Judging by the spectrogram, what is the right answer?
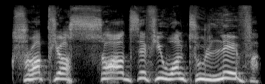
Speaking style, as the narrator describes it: roared Captain Clemson's voice with such authority it rose above the chaos

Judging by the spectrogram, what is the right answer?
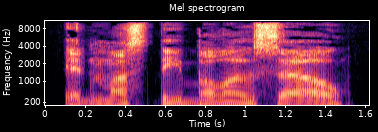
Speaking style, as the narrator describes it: muttered Conan, feeling the pulse in his temples pounding with impatient eagerness

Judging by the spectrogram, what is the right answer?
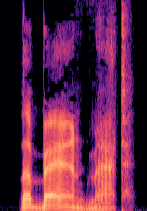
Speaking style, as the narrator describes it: Rand snapped

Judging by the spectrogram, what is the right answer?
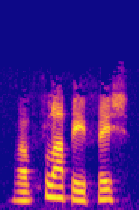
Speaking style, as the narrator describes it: said, laughing

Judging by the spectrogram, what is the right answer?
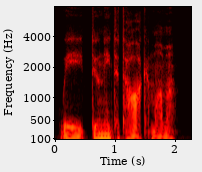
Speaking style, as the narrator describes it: Molly said in a gentle tone

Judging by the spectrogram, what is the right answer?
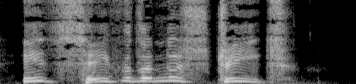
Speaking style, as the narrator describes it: she yelled back, nose to nose with him

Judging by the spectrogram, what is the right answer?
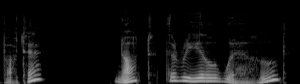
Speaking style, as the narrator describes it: she said softly

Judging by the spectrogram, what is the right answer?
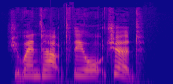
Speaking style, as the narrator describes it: said Gulter

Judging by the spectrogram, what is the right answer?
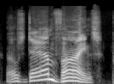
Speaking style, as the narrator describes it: Perrine grumbled

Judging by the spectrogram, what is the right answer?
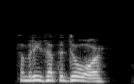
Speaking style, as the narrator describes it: Marcia said frantically

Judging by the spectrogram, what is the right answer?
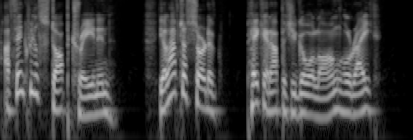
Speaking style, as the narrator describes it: He sighed

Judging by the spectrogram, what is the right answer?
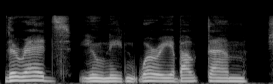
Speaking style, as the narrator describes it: she said in her light Tarabonner accent

